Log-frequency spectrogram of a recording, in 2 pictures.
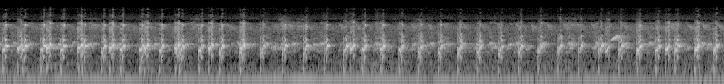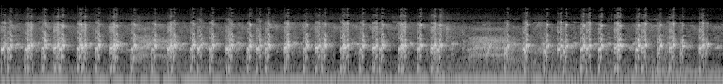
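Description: A female white-breasted waterhen, a caged decoy, calling in a fast, steady string of short calls, about three a second. The string breaks off for about a second near the end, then resumes.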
